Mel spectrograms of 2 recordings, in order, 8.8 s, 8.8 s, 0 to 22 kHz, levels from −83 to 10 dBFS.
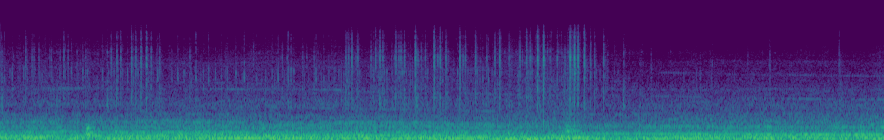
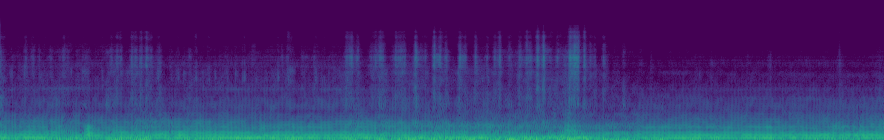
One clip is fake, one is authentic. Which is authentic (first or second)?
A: first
